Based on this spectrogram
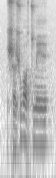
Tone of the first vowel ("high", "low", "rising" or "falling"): rising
